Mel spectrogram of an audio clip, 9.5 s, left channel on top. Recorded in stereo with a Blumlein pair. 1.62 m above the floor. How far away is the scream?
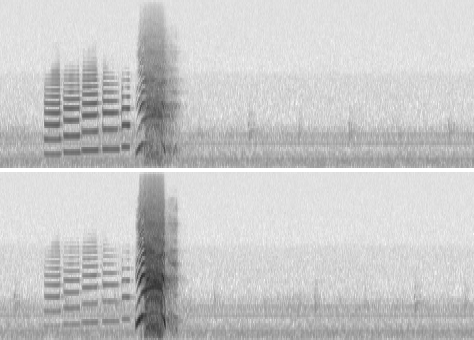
About 0.8 m.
